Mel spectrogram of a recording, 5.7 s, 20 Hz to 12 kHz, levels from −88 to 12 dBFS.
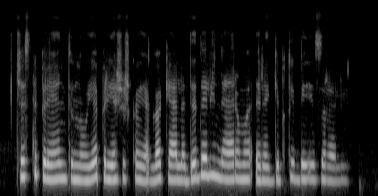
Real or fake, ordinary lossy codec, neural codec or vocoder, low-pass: fake; Opus, 24 kbps; codec, 16 kHz, 8 kbps, FreqCodec, larger model; 7.2 kHz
